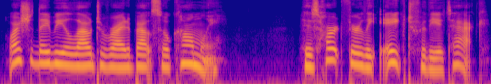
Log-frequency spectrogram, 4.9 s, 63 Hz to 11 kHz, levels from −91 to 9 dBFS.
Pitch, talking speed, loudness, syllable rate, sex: 200 Hz, 210 wpm, -18 LUFS, 5.8 syllables/s, female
